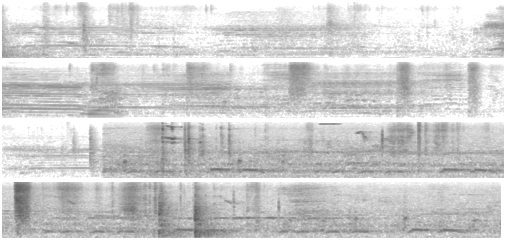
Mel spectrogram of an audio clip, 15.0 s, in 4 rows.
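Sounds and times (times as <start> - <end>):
bird cooing: 8.3 - 15.0.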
